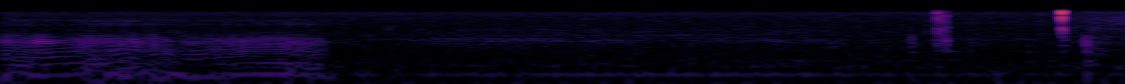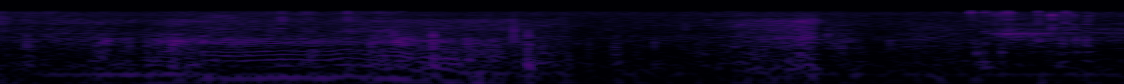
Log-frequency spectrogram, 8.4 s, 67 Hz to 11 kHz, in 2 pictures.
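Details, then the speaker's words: Two soft, faintly buzzing snores about four seconds apart from a 6-year-old boy asleep in REM sleep, who sometimes jumps a little while sleeping; snoring. "He's got REM. He snores so loud."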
